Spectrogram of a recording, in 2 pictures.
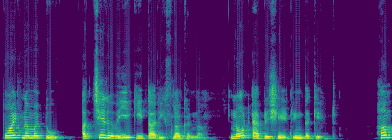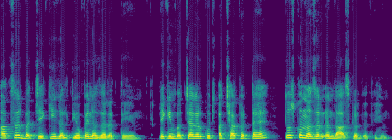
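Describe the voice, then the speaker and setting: A woman speaks in a mellow, warm voice that sounds a little heavy and hoarse from a sore throat. She talks at a middle pitch, giving calm, explanatory parenting advice point by point, as in a home vlog. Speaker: parenting vlogger.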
